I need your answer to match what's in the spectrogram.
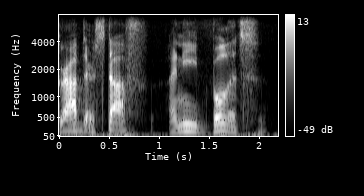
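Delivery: high, loud yelling in a character voice. Playing a wounded character, ordering another player to grab supplies: in-character yelling. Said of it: "I yelled at you".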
